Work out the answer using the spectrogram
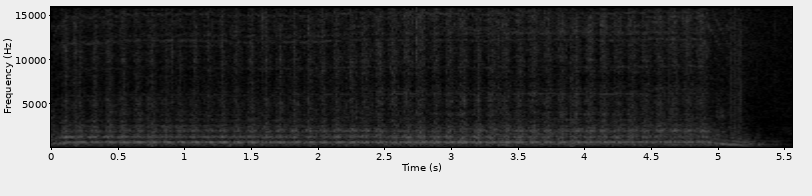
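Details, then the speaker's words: A Baratza Encore burr grinder gives a steady motor hum with no crunch of beans, then a smooth spin-down. It is clogged with packed coffee in the chute, so the beans just hop in the hopper and it sounds like it is running empty. "when the grinder is clogged the motor will run and the beans will hop around a little bit in the hopper but it's not going to do any grinding it even sounds rather normal just sounds like it's running empty of beans"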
